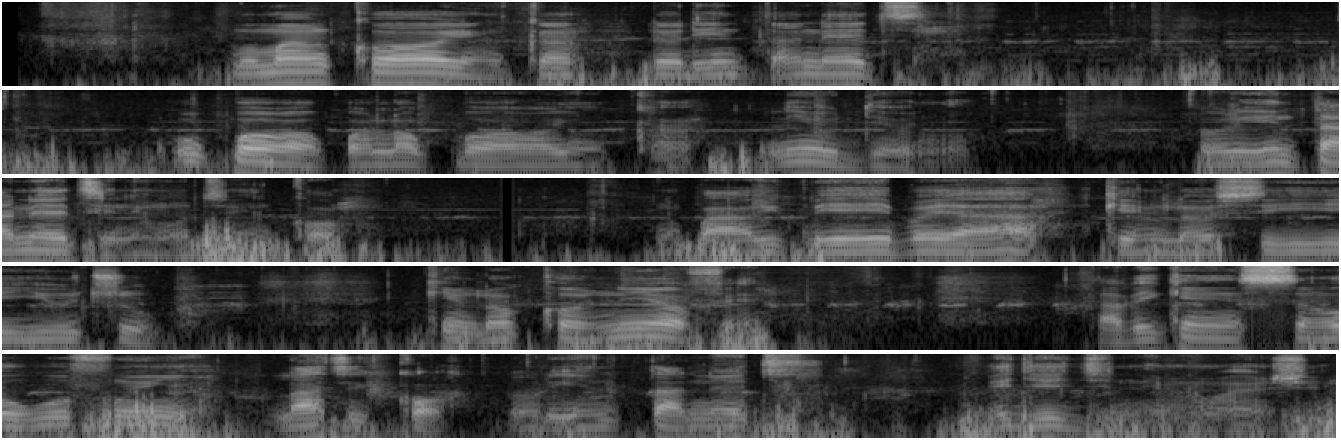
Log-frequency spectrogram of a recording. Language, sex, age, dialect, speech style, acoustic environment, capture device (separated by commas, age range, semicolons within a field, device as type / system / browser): Yoruba, male, 18-24, Nigeria - Lagos Yoruba, excited; happy, nature, mobile / Linux / Chrome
